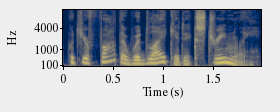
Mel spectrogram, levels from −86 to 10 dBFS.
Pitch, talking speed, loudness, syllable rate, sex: 185 Hz, 210 wpm, -16 LUFS, 5.8 syllables/s, female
